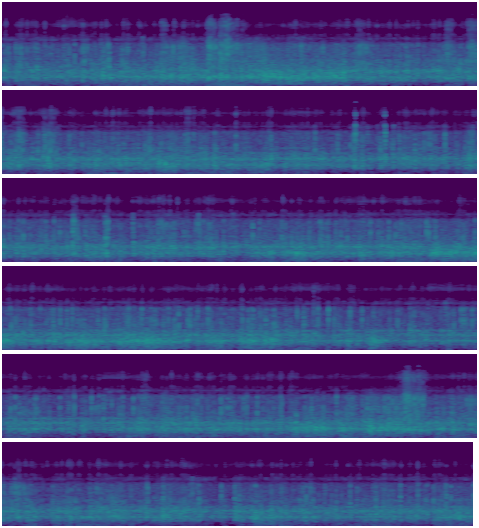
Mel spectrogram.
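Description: Wind rushes and buffets steadily past, close up.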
